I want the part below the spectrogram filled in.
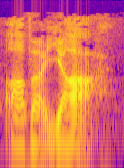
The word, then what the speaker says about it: Abijah: So the way we read it in our translated Hebrew would be Abijah. But in Hebrew, that B specifically in this word would be pronounced as a V. Av, and the J would be pronounced as a Y. Avayah.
